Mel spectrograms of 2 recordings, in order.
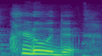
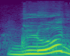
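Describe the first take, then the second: First: The name begins with a K sound. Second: The name begins with a G sound. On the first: The speaker calls it wrong. "et non pas Claude" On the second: The speaker calls it right. "Le C se prononce quelquefois comme un G"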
